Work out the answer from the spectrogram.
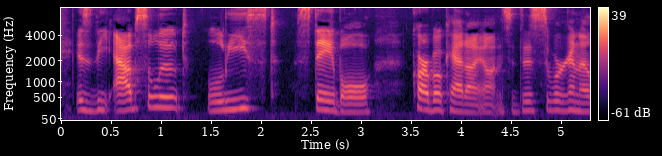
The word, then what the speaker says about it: carbocation: carbo cations are compounds that have a positively charged carbon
